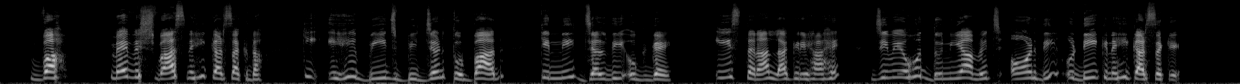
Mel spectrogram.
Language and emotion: Punjabi, surprised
